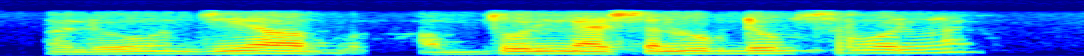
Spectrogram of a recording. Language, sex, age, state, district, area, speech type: Urdu, male, 18-30, Delhi, East Delhi, urban, conversation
